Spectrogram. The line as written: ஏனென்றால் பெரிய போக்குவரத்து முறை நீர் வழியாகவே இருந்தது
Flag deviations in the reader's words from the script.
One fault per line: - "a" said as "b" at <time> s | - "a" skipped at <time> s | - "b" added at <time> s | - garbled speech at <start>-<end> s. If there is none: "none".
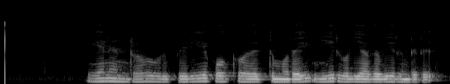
- "ஒரு" added at 1.5 s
